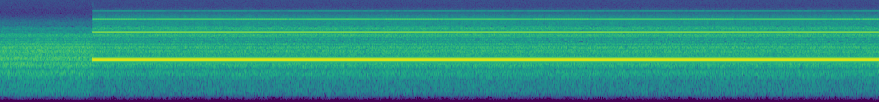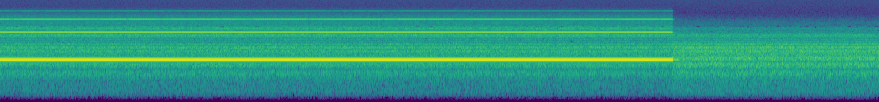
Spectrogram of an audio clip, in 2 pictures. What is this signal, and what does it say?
A steady tone, with room echo. There is no code.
